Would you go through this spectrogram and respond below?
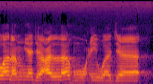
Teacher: dia berhenti berhenti sebentar tanpa menarik napas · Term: saktah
